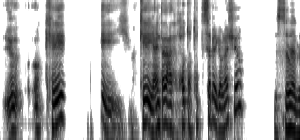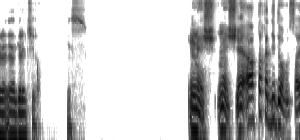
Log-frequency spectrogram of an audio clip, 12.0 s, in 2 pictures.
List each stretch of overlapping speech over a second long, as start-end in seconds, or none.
none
